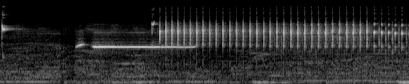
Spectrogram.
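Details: Lovebird of the latah contest type, singing to call rivals. A long pure whistled tone opens, then a fast buzzy trill of rapidly repeated high notes follows to the end over a faint low hum.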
